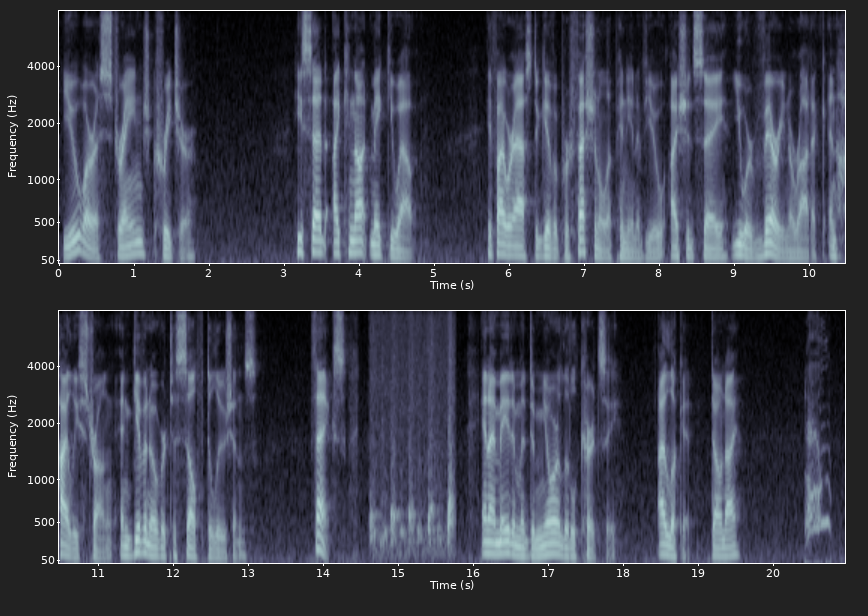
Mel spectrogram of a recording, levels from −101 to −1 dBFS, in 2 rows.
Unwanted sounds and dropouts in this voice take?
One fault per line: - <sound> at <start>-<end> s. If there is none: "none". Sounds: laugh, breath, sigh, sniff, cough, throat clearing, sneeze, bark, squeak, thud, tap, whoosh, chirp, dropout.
- whoosh at 14.6-15.8 s
- bark at 20.4-20.8 s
